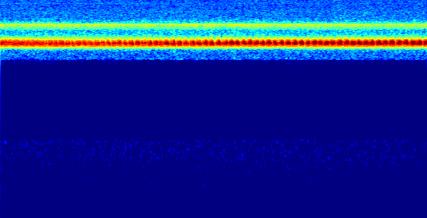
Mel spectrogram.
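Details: Continuous shrill trilling of a tree cricket, level and unchanging from start to finish, with a faint low background hiss beneath.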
